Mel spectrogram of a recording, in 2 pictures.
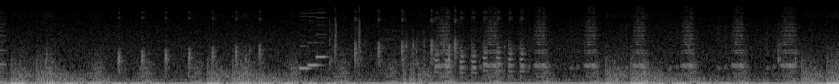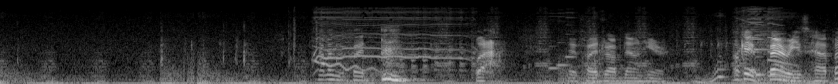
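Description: Retro video game music and sound effects play.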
